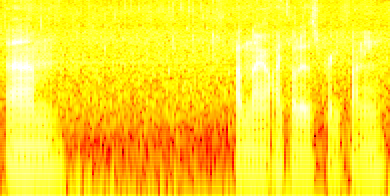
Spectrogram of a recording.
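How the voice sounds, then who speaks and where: A young man with a croaky voice from a cold, casually explaining a game build in a rambling way. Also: very deep voice, normal speed, background noise. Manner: relaxed, rambling explanation with fillers. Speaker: Minecraft YouTuber. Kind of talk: casual gameplay tutorial.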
